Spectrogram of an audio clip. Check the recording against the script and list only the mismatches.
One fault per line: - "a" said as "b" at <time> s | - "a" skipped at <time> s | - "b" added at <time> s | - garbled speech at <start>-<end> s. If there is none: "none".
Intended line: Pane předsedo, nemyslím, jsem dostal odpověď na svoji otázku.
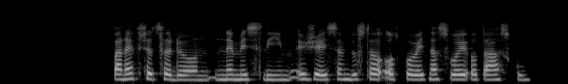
- "že" added at 3.0 s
